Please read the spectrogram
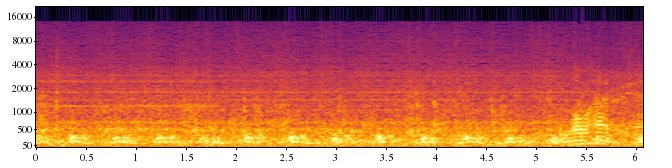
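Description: Fetal heart monitor's Doppler ultrasound playing the unborn baby's heartbeat as steady rhythmic pulses, a little over two a second, matching the fetal heart rate of about 138 beats a minute shown on the monitor.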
